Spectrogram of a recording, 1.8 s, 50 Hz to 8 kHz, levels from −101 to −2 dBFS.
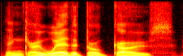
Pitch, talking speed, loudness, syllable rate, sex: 95 Hz, 195 wpm, -18 LUFS, 4.2 syllables/s, male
